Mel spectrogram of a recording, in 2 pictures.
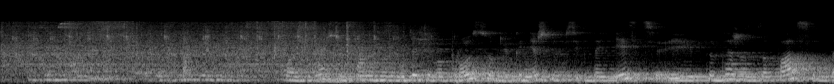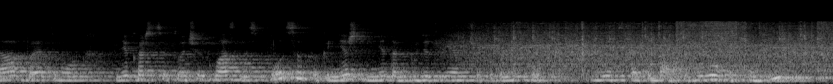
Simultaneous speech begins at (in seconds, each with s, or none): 2.9 s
